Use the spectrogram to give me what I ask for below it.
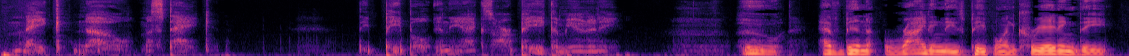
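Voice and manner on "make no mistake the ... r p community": hushed, dramatic whisper for effect. Before playing anything, telling folks one thing for effect: whispered. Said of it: "I'm going to whisper it for effect".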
